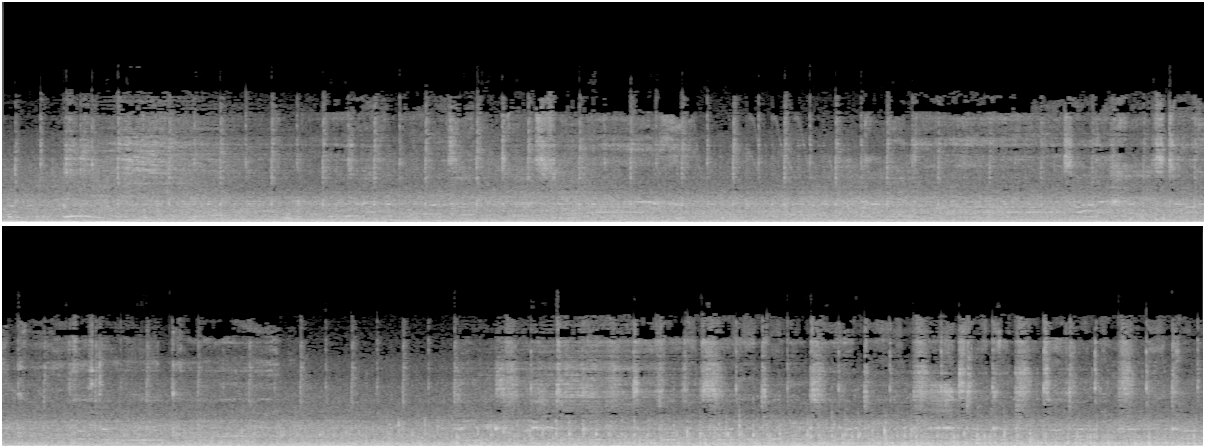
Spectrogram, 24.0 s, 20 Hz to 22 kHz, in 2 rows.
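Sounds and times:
music over loudspeakers: 0.0 - 24.0
water jets spraying: 0.0 - 24.0.

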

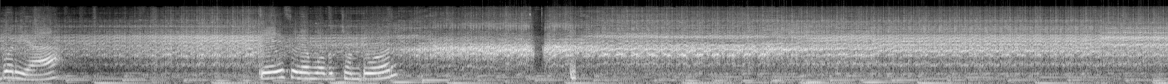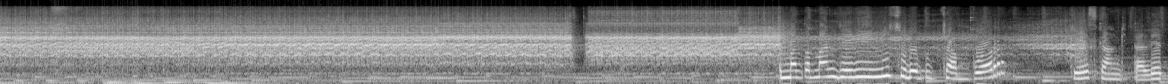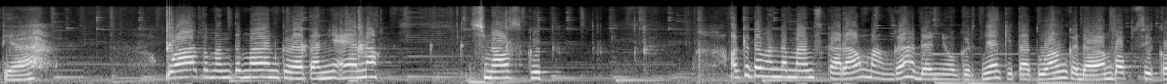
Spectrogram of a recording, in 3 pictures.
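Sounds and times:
small blender motor whirring: 0.0 - 23.0
background music: 0.0 - 35.0.

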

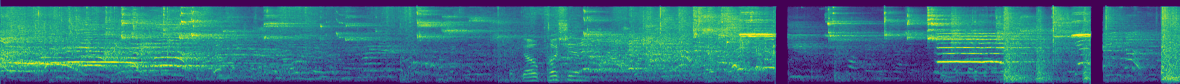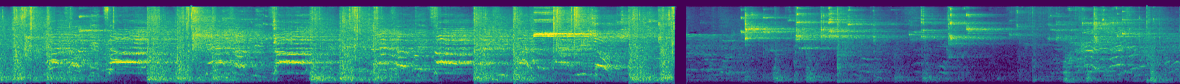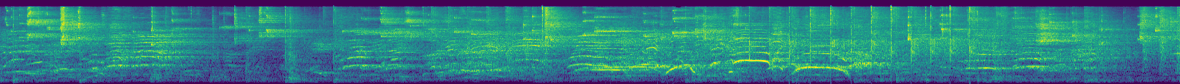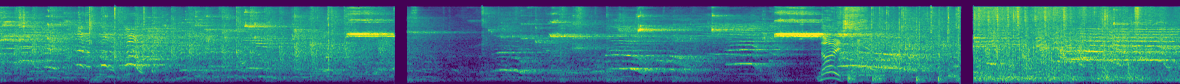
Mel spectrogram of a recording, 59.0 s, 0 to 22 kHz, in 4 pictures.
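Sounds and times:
crowd voices echoing: 11.6 - 24.0, 50.7 - 59.0.

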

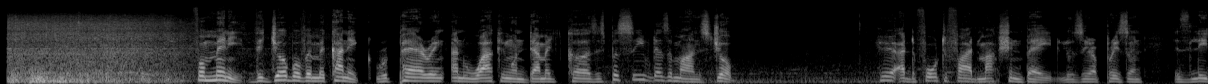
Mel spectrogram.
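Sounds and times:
vehicle engine rumbling: 0.1 - 2.9, 6.0 - 9.5.

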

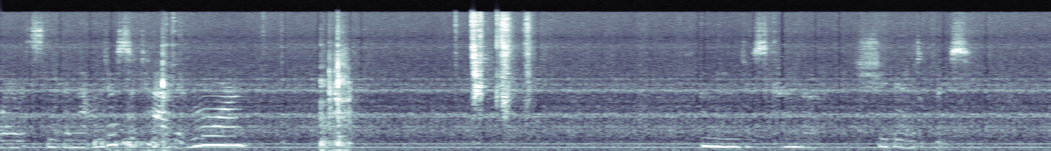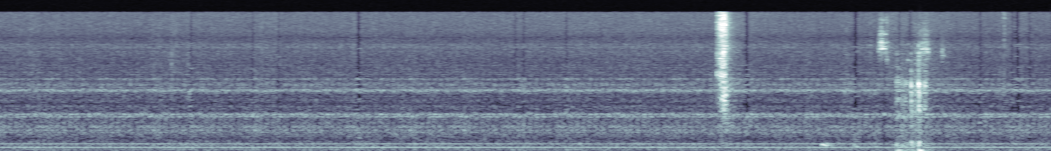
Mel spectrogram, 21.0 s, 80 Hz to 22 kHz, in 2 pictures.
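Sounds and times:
electrical hum: 0.0 - 21.0.

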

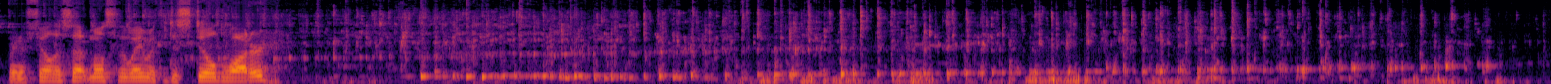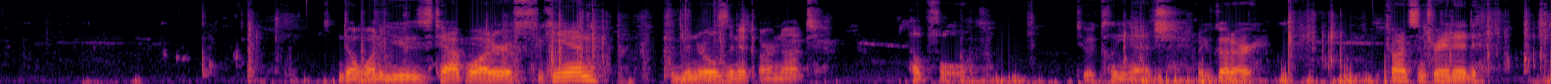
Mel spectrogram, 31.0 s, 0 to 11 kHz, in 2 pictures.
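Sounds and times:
water pouring into a glass jar: 0.2 - 18.0.

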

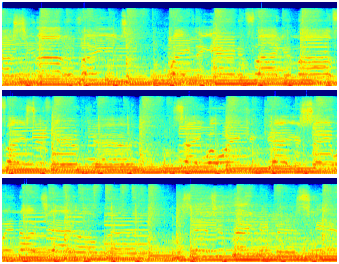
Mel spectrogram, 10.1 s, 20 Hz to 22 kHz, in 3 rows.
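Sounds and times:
bass guitar: 0.0 - 10.0
drum kit beat: 0.0 - 10.0
electric guitars: 0.0 - 10.0.

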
